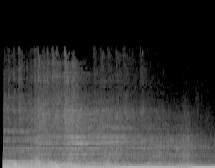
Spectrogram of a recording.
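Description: Organ holding a low, steady chord as the band waits to start, the held notes shifting slightly a couple of times.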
